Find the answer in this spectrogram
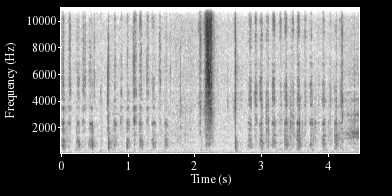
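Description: Scratch-off lottery ticket being scraped with a flat hand-held scraper: quick, short rasping strokes several times a second as the coating comes off the play area, with a couple of louder strokes a little over two seconds in.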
